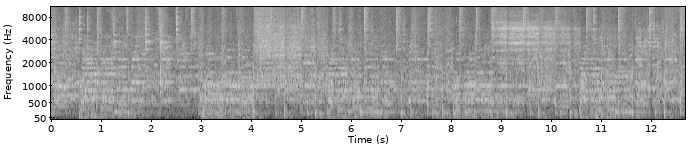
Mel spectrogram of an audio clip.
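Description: Steel drum band playing: steel pans sound melody and chords over a drum kit keeping a steady beat on bass drum, snare and cymbals.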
